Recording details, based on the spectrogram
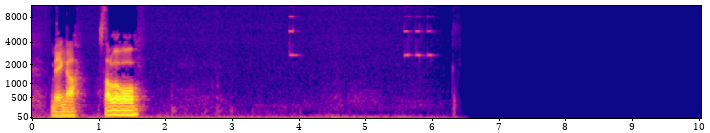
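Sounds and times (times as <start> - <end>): faint short electronic beeps: 5.6 - 6.1.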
